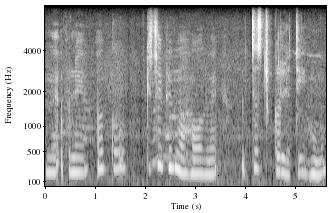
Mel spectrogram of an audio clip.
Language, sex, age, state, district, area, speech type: Urdu, female, 18-30, Uttar Pradesh, Gautam Buddha Nagar, urban, spontaneous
